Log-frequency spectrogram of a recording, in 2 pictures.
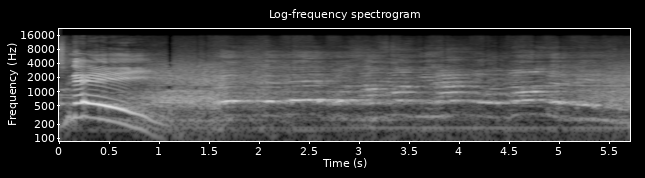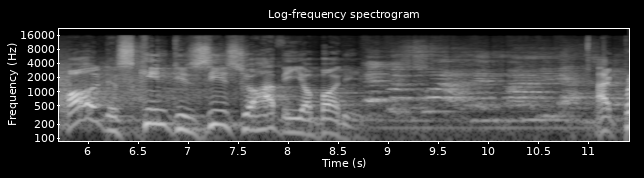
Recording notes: live from Lomé, Togo.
